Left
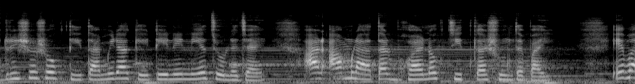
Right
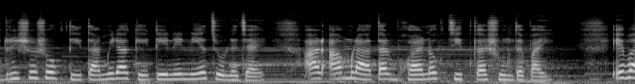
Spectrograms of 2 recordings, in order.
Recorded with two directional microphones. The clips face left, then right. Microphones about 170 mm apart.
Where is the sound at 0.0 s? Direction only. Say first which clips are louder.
Right 4 dB; 40° right (ahead or behind).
